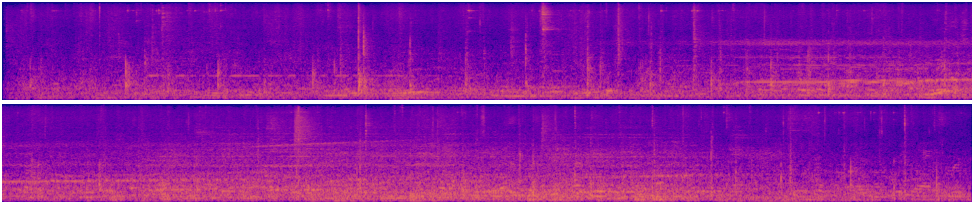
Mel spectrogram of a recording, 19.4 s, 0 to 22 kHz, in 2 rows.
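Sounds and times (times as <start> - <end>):
U-Bahn subway ambience: 0.0 - 19.3.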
